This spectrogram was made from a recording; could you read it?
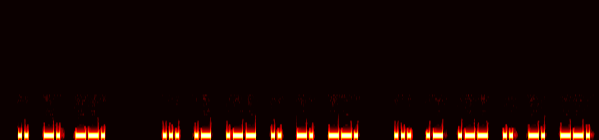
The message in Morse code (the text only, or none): ING SAWING SAWING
